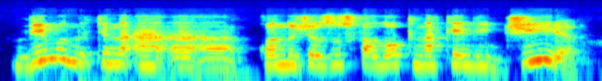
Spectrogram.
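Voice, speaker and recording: At a very slow pace and with lively intonation, a woman talks over noticeable background noise. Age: 70s. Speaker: Bible teacher. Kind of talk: sermon. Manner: fervent.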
